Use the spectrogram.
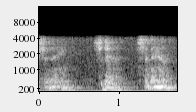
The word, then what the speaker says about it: Shanann: And I don't want to pronounce her name wrong, Shanann?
